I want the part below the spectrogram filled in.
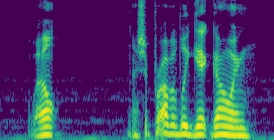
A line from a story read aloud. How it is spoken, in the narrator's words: he let out a slight sigh and said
